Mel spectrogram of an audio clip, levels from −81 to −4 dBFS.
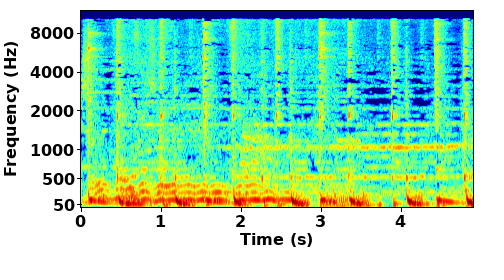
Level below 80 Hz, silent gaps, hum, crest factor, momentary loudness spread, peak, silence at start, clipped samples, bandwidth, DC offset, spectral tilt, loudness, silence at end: -20 dBFS; none; none; 12 dB; 3 LU; -2 dBFS; 0 s; under 0.1%; 11 kHz; under 0.1%; -5 dB/octave; -15 LUFS; 0 s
